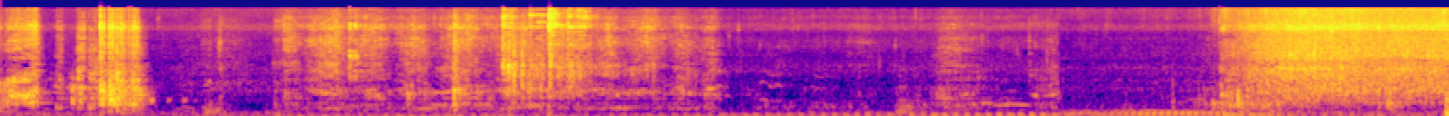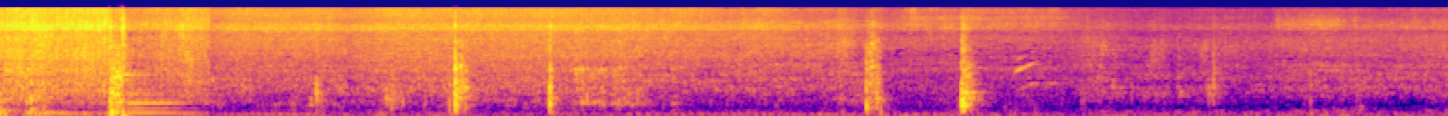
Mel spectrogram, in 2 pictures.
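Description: A metal spatula scrapes and stirs garlic and chilies in a steel wok. About six seconds in, a loud sizzle starts as chopped tomatoes and onions go into the hot oil, then fades to a steady frying hiss with sharp taps of the spatula on the wok.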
